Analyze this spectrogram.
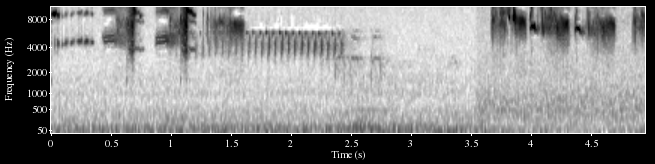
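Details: Anna's hummingbird singing on a branch in Golden Gate Park, San Francisco, California: high, scratchy buzzy notes, then a steady thin buzzing stretch, a short pause, and another burst of sharp squeaky chips.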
